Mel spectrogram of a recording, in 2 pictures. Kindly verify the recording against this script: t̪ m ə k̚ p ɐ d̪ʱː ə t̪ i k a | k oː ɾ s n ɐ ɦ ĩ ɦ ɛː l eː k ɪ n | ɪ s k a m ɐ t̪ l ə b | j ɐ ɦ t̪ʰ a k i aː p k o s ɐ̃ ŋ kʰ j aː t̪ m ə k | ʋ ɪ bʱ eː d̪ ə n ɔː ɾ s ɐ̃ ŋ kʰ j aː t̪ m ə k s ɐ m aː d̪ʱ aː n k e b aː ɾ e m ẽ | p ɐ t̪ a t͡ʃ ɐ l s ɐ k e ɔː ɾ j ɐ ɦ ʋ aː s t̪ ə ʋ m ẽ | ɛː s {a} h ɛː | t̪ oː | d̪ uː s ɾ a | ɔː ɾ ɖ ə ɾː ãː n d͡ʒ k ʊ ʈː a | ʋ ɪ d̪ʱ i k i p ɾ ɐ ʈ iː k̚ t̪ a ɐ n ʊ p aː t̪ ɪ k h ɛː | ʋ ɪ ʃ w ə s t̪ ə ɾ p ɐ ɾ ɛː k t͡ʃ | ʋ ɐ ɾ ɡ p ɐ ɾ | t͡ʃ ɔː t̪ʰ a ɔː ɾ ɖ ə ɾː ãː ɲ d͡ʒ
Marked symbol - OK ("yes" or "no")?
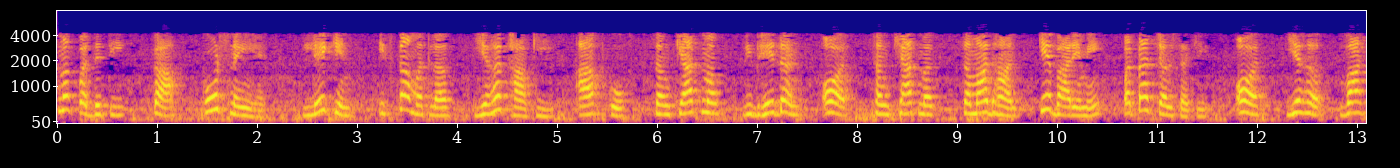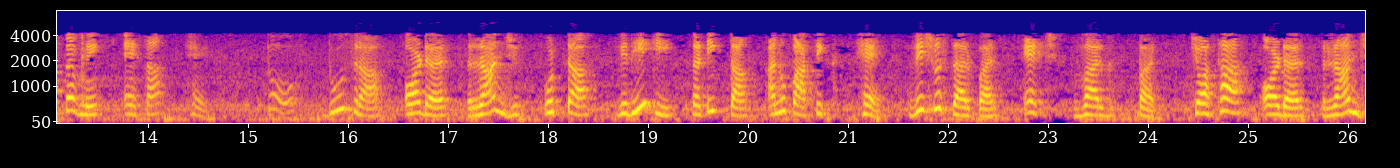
yes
